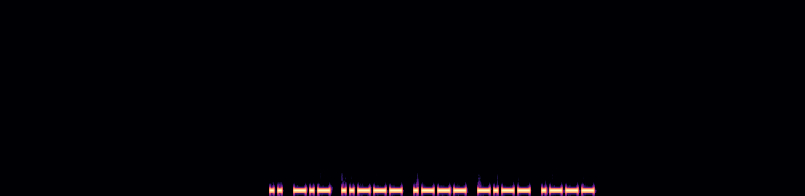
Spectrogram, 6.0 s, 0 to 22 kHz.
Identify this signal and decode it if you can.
Morse code, heard as a keyed tone, about 40 wpm, 700 Hz. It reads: IK2JYJ
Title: DXCC-100 Call Signs - 6 Characters - 40wpm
